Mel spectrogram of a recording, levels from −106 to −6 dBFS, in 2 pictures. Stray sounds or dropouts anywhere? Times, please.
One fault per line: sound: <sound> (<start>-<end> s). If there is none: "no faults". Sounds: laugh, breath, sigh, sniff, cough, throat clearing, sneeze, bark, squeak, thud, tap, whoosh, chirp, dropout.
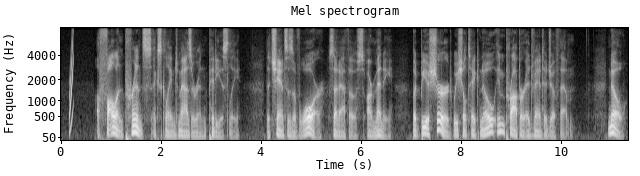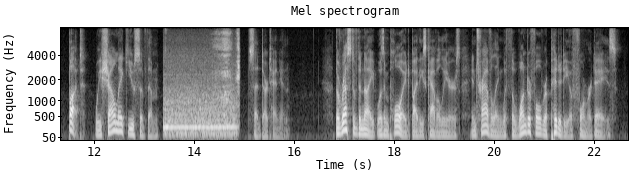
sound: chirp (0.2-0.3 s)
sound: sneeze (13.4-14.9 s)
